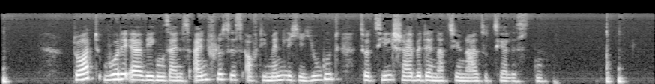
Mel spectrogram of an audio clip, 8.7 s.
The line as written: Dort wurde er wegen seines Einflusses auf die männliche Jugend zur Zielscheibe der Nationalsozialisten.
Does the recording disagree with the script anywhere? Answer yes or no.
no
